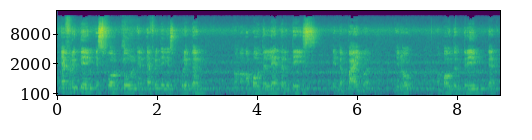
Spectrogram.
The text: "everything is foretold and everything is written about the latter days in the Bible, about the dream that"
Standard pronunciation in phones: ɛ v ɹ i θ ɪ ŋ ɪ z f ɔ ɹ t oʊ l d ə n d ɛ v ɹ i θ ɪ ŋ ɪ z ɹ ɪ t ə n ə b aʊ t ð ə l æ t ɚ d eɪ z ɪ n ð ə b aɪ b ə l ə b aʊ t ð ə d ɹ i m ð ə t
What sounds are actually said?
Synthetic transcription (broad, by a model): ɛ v ɹ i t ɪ ŋ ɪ s f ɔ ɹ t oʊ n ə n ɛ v ɹ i t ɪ ŋ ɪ s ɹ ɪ t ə n ə b aʊ t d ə l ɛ t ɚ d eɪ s ɪ n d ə b aɪ b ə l ə b aʊ t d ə d ɹ i m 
